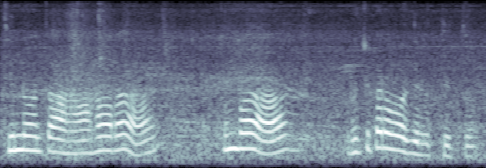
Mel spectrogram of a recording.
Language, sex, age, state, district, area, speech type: Kannada, male, 60+, Karnataka, Kodagu, rural, spontaneous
